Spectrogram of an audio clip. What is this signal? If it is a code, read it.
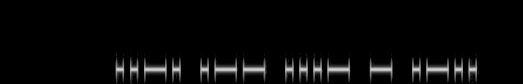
Morse code, heard as a keyed tone, about 17 wpm, 700 Hz. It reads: FWVTL
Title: Code Groups - 5 Letter:Numbers - 17wpm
